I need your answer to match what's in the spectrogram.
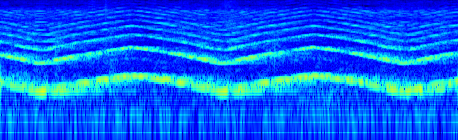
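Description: A siren for a routine tornado drill at a school, at the end of the day, wails continuously, its pitch rising and falling in smooth cycles roughly every second, loud and steady with no voices over it.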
